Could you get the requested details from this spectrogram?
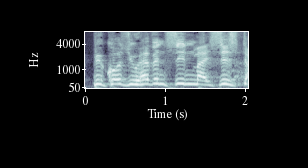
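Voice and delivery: loud, high-pitched put-on elder voice; hammed-up grandfather impression; grandfather's punchline. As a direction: deliver it triumphantly as the old grandfather. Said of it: "my grandfather turns to him and he's like".

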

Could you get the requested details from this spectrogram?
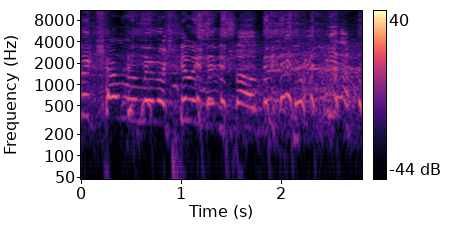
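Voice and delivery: high laughing shout; real laughter, crew in stitches; cracking up. Real, not acted. Host cracking up.

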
